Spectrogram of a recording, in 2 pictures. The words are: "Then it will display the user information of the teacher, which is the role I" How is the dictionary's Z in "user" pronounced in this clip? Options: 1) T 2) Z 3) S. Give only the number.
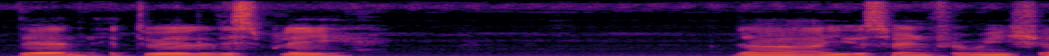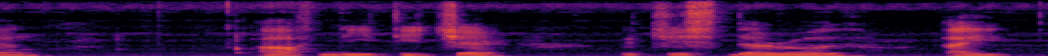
3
